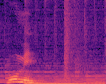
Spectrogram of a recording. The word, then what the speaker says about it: women: WOMAN, women. So WOMEN is pronounced as women.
